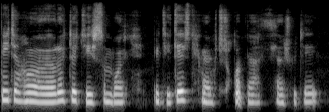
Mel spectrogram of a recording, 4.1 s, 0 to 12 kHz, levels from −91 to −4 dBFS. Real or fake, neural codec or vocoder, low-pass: fake; codec, 24 kHz, 1 kbps, SNAC; 10.8 kHz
